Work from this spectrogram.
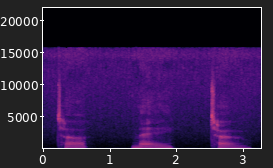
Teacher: but it's unstressed so it's going to say the uh sound may is actually the stress syllable so it's going to be the long sound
